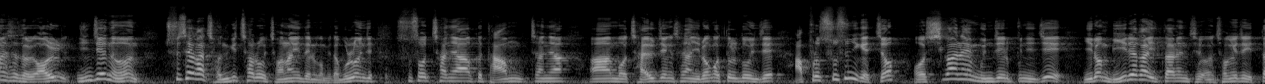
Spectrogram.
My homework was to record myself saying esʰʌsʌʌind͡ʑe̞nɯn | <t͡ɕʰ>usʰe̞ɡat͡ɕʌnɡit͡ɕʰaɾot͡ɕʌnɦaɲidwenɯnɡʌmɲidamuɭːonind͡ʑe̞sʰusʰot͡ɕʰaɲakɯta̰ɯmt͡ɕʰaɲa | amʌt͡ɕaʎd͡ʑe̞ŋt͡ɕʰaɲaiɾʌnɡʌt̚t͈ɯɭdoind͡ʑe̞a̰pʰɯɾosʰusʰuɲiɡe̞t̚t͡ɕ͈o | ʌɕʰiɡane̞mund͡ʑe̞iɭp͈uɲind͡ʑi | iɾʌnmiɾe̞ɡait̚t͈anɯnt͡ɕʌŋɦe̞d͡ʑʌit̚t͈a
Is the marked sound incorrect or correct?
correct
